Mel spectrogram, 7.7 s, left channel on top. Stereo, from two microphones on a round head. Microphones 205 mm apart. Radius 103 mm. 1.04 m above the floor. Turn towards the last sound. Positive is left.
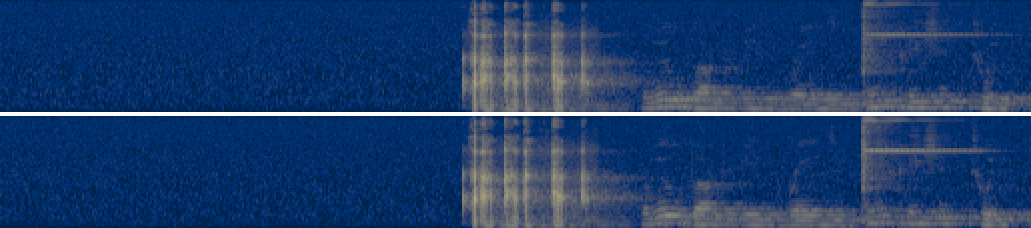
turn(degrees=-75)  # may be behind; listen again after turning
